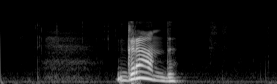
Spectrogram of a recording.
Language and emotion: Russian, positive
